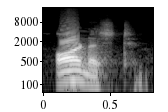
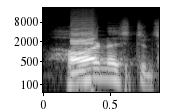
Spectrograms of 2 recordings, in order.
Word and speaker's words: honest: அந்த ஹெச்னுடைய உச்சரிப்பு கிடையாது. அதே மாதிரி ஆனஸ்ட், HONEST ஹானஸ்ட்னு சொல்லக்கூடாது, ஆனஸ்ட்னு தான் சொல்லணும்.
